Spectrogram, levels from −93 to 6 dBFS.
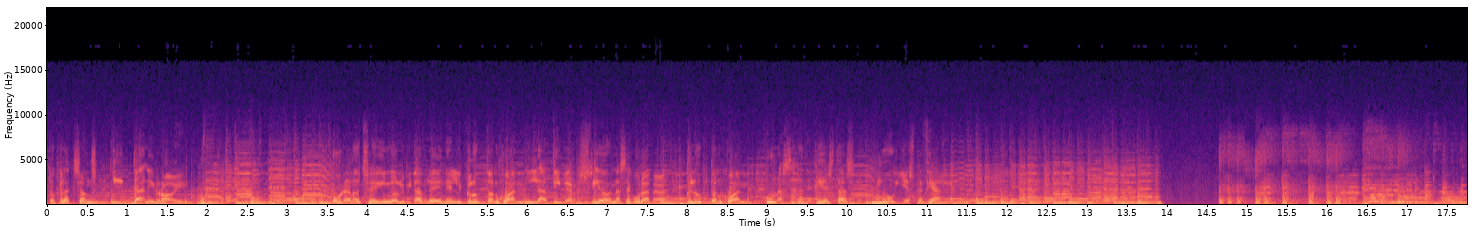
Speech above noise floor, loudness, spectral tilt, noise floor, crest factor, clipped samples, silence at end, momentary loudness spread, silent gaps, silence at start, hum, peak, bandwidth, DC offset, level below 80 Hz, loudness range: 26 dB; -17 LUFS; -6.5 dB/octave; -42 dBFS; 14 dB; under 0.1%; 0 s; 5 LU; none; 0 s; none; -2 dBFS; 11.5 kHz; under 0.1%; -30 dBFS; 4 LU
